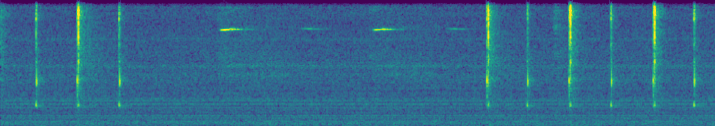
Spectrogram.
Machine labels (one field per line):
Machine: valve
